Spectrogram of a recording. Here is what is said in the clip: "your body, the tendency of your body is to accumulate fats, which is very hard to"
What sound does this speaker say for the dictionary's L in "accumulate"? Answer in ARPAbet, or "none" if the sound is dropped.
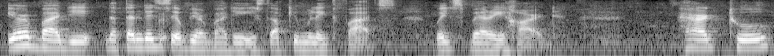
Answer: L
